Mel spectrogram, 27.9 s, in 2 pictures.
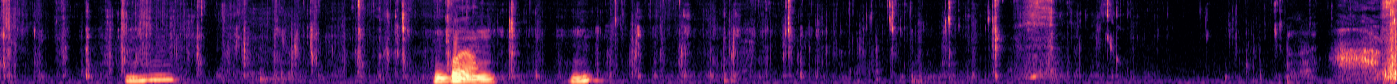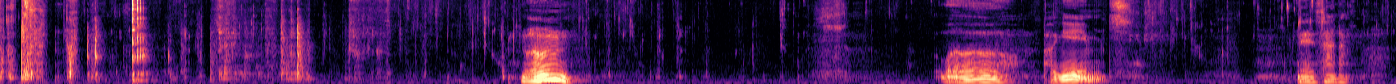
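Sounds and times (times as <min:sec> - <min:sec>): chewing and crunching: 0:00.0 - 0:04.3, 0:04.9 - 0:13.3, 0:13.9 - 0:16.1, 0:17.2 - 0:23.2, 0:25.2 - 0:27.9
person humming: 0:01.2 - 0:01.8.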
